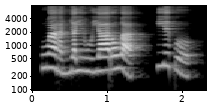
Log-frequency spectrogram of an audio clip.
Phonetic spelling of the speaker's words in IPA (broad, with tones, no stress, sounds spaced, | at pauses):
w ã˦˨ ɾ ã˨ ɲ a˦ j ĩ˧ w u˧ j aː˧ ɾ ɔ˦ w a˨ | j e˦ ɓ oː˨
